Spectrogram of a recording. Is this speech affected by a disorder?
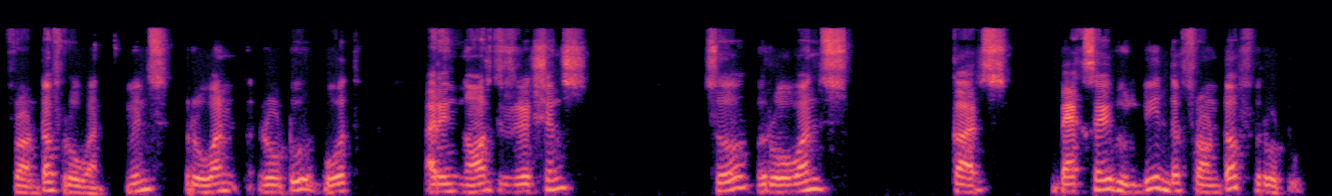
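No.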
